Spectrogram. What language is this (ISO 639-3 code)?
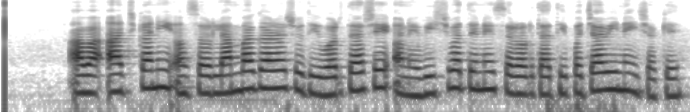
guj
